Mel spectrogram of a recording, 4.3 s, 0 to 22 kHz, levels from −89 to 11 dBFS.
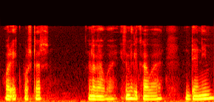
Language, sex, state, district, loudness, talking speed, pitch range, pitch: Hindi, male, Jharkhand, Ranchi, -14 LUFS, 165 wpm, 120-135 Hz, 125 Hz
